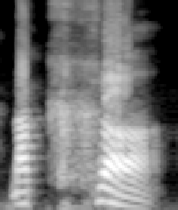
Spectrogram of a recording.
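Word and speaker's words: נחלה: 히브리어는 특히 키역과 하 사이에이 마차음이 발음을 잘해야이 단어 표현이 아주 잘 됩니다. 한번 따라해 보실까요? 나크라.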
